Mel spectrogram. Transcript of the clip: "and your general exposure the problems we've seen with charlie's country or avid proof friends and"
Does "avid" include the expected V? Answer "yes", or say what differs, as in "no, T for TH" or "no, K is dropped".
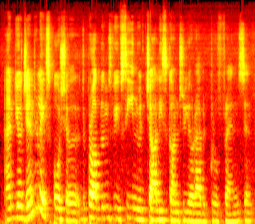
no, B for V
